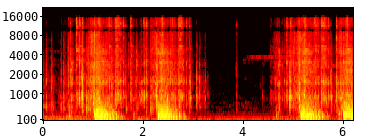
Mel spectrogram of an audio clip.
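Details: Kisan Kraft R Yantra 58 cc chainsaw, two-stroke oil mix, before spark plug work: surges up in short bursts then sags, stalling on throttle with no pickup or load; spark plug suspected.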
